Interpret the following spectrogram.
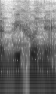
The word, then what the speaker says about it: Byhun: Bihun ini bener bacanya Bihun ya.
